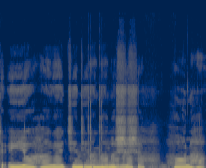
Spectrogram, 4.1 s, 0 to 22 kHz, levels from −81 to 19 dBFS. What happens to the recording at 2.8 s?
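At 2.8 s the speech is heard twice: a doubled audio track runs from 1.62 s to 2.90 s. A second full-band copy trails the original by around 200 ms, a few dB quieter, with no decay or room colour, so it sounds like a clean slapback rather than an echo. It is likely a second capture through a slower path mixed back in. The copy cuts in abruptly at 1.62 s and drops out just as abruptly at 2.90 s.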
